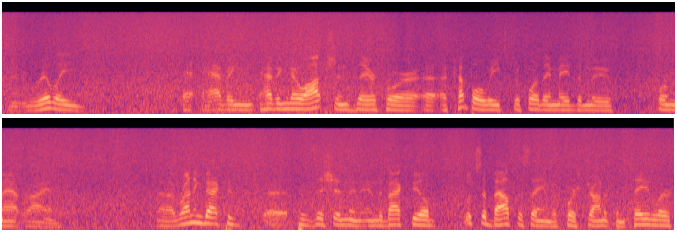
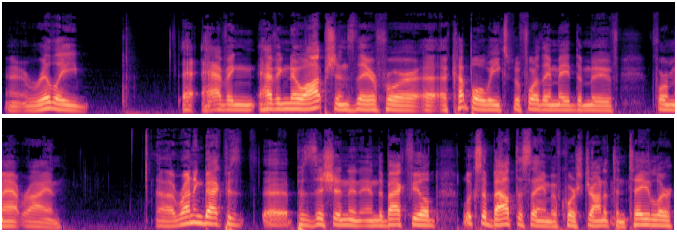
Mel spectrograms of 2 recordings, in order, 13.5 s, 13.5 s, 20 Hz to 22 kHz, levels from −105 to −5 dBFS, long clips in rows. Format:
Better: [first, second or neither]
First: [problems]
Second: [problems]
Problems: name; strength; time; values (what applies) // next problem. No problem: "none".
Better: second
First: hiss; loud; throughout; 3 dB below the speech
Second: none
